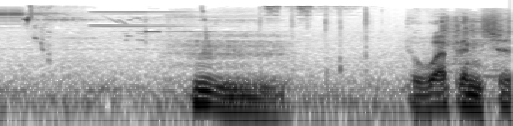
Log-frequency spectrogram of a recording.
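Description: A computer console sounds a low buzzing error tone.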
